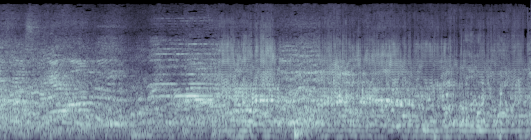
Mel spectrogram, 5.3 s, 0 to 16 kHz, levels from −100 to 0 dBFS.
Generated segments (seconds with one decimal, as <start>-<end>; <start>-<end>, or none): 2.2-2.8; 3.2-5.3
